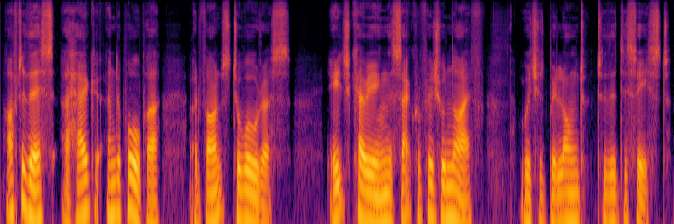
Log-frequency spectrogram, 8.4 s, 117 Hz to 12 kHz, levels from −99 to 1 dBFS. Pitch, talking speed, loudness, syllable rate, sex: 115 Hz, 150 wpm, -19 LUFS, 5.2 syllables/s, male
